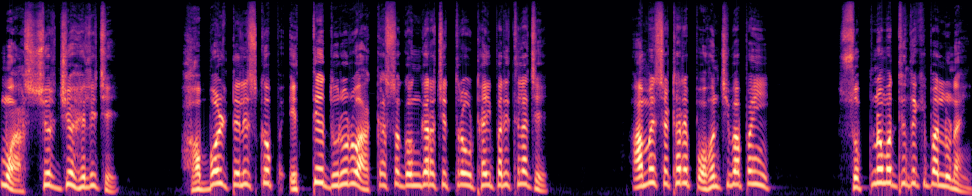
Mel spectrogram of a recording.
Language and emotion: Odia, surprised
